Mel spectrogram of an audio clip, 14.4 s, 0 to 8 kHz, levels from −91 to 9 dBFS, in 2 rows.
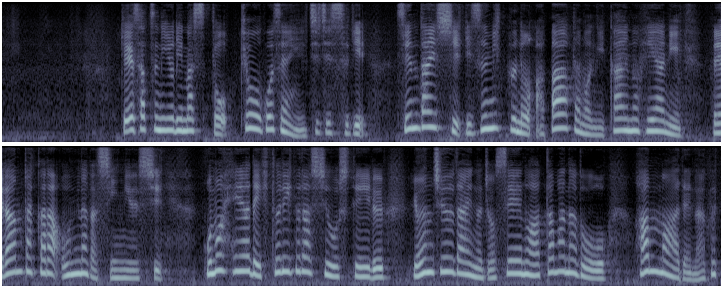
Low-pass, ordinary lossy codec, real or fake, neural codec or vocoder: none; none; fake; codec, 16 kHz, 1 kbps, FunCodec, trained on Chinese and English, 50 frames a second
